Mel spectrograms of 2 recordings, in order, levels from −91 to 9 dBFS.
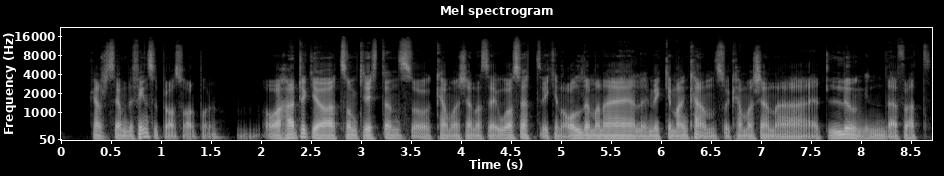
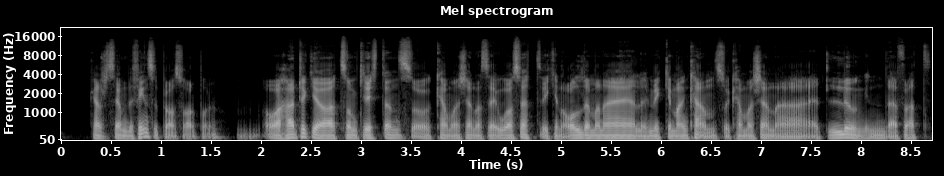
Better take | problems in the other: neither | none

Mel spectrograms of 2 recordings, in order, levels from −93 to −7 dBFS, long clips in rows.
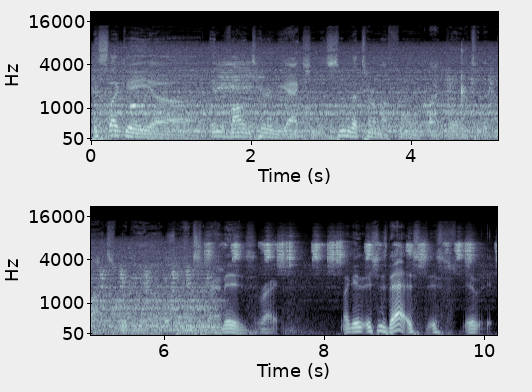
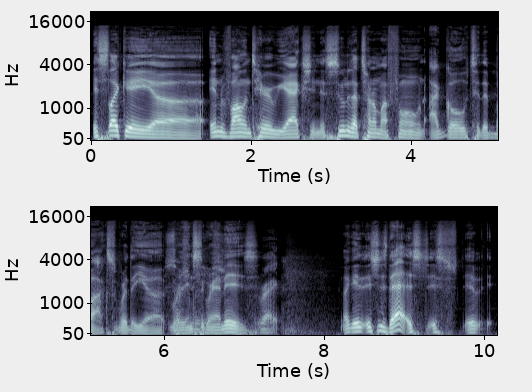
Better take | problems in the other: second | animal sounds; very loud; throughout; 1 dB above the speech

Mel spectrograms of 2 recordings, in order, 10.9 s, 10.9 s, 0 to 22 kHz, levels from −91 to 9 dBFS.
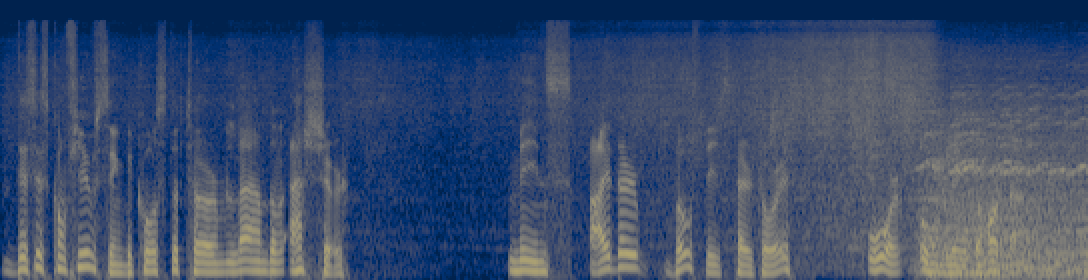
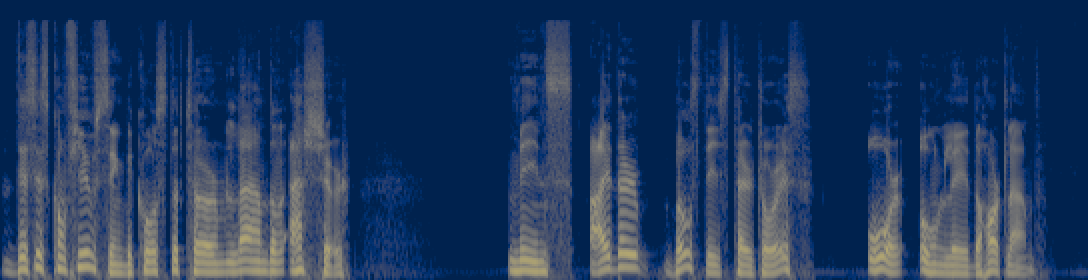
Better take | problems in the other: second | rain or running water; loud; throughout; 5 dB below the speech

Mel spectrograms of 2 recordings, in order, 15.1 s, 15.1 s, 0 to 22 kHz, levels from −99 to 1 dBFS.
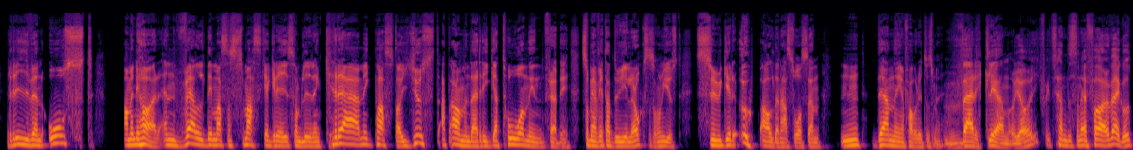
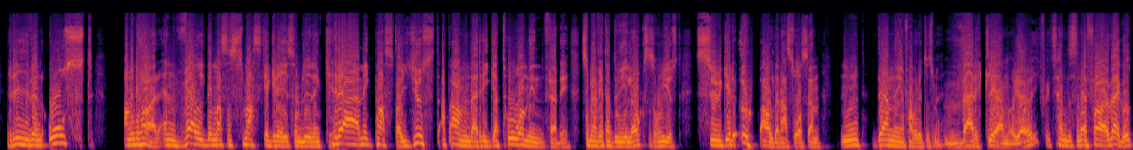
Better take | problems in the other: first | distortion; heavy; 19% of the sound clipped

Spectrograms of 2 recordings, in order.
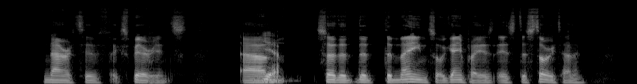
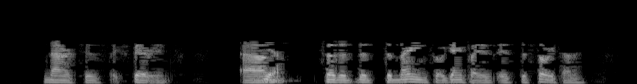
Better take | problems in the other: first | garbled, watery; badly; nothing above 2.5 kHz

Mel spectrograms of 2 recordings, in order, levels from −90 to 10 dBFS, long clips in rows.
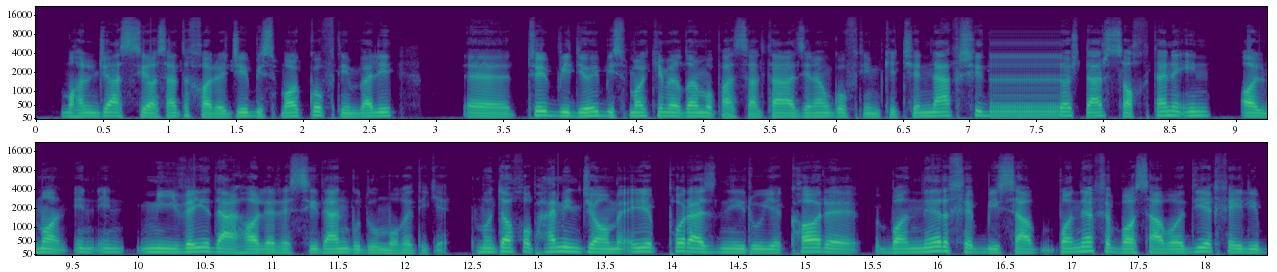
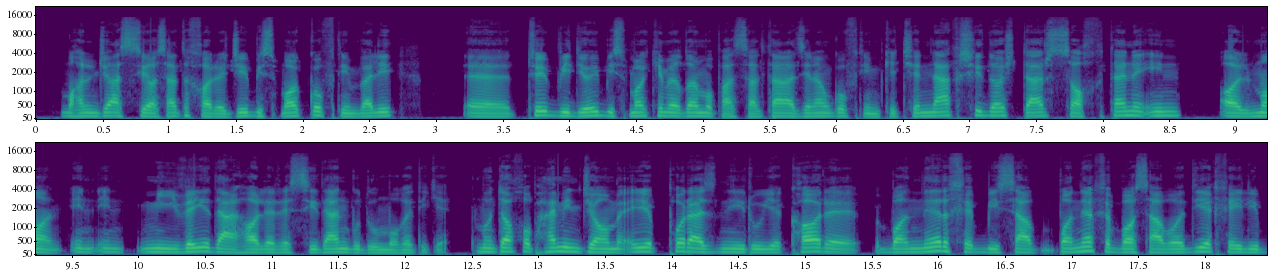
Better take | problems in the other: second | audio freezing; at 7 s for 0.5 s

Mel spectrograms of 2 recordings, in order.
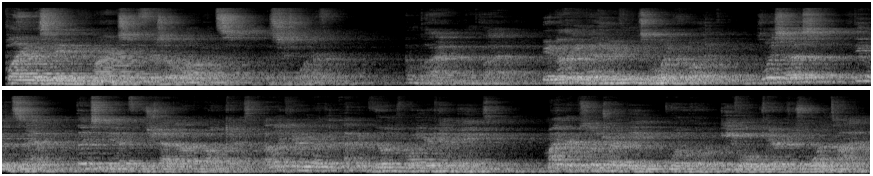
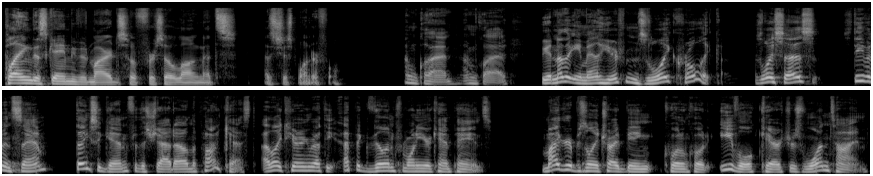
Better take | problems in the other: second | room echo; strong; dies away in 2.8 s // off-mic speech; far

